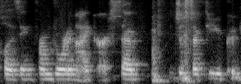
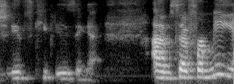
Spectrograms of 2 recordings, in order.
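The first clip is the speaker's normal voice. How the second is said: ordinary talk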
